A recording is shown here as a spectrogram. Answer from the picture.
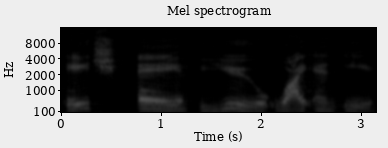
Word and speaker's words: hauyne: And that hauyne, just amazing stone. Yes, that is the proper pronunciation. It is spelled h a u y n e.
